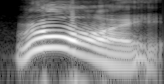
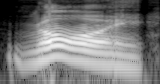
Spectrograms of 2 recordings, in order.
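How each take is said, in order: First: The name is said in a higher pitch. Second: The name is said in a lower pitch. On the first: The character is a good hero. "it's exciting, good Roy" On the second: The character is a bad delinquent. "like a slightly lower one"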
